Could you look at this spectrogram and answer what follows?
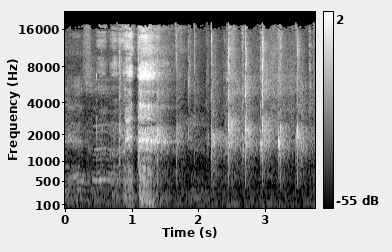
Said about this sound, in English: Thank you. Forced applause.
